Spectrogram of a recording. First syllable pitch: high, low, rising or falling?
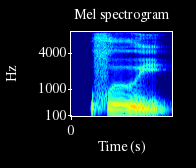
falling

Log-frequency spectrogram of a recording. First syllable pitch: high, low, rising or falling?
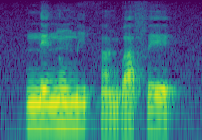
high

